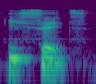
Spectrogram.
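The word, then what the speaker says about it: isset: wanted to talk about iset iset is a function it's spelled iset iset it's just like saying is is set is something set okay has it been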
